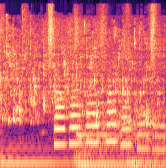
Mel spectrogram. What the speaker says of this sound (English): Prepare the pan and add some water to it.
